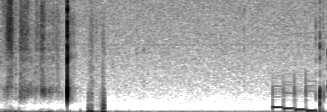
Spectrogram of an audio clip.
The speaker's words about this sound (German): Und ihr hört, Ne? das ist also umgedrehte Klangfolge. Und damit ist der Kopfhörer wieder aus.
